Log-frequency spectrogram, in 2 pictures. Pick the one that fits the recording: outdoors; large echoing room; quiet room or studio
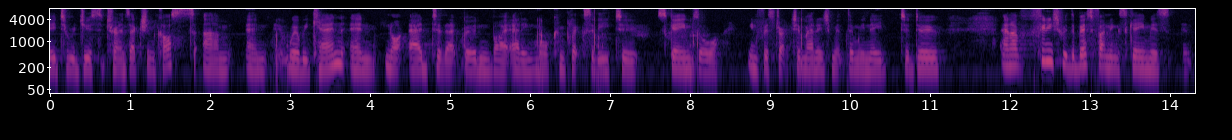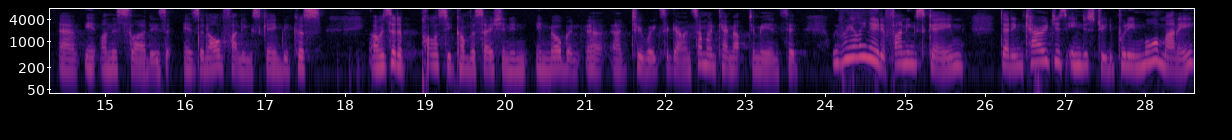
large echoing room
